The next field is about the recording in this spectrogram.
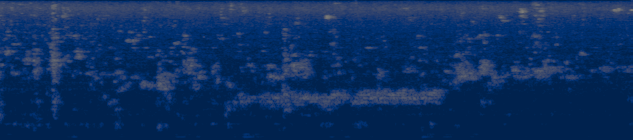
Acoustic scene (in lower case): restroom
